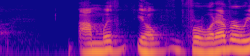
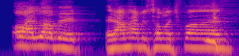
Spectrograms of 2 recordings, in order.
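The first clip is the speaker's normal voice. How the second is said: put-on higher, louder gushing kid; happy son; 6 semitones higher, 5 dB louder than usual. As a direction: beam like a kid after winning. Son's happy answer voiced by dad.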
